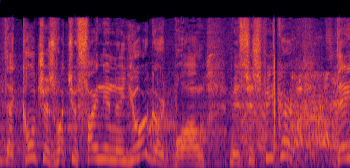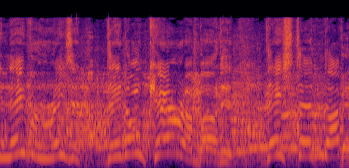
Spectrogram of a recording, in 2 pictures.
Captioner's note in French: voix de l'interprète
